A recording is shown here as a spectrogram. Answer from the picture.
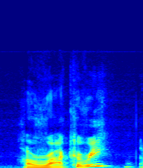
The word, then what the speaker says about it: Harakiri: Harakiri, am I saying that right? Hacker, let you say that one. I fit 45. – And you got it.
